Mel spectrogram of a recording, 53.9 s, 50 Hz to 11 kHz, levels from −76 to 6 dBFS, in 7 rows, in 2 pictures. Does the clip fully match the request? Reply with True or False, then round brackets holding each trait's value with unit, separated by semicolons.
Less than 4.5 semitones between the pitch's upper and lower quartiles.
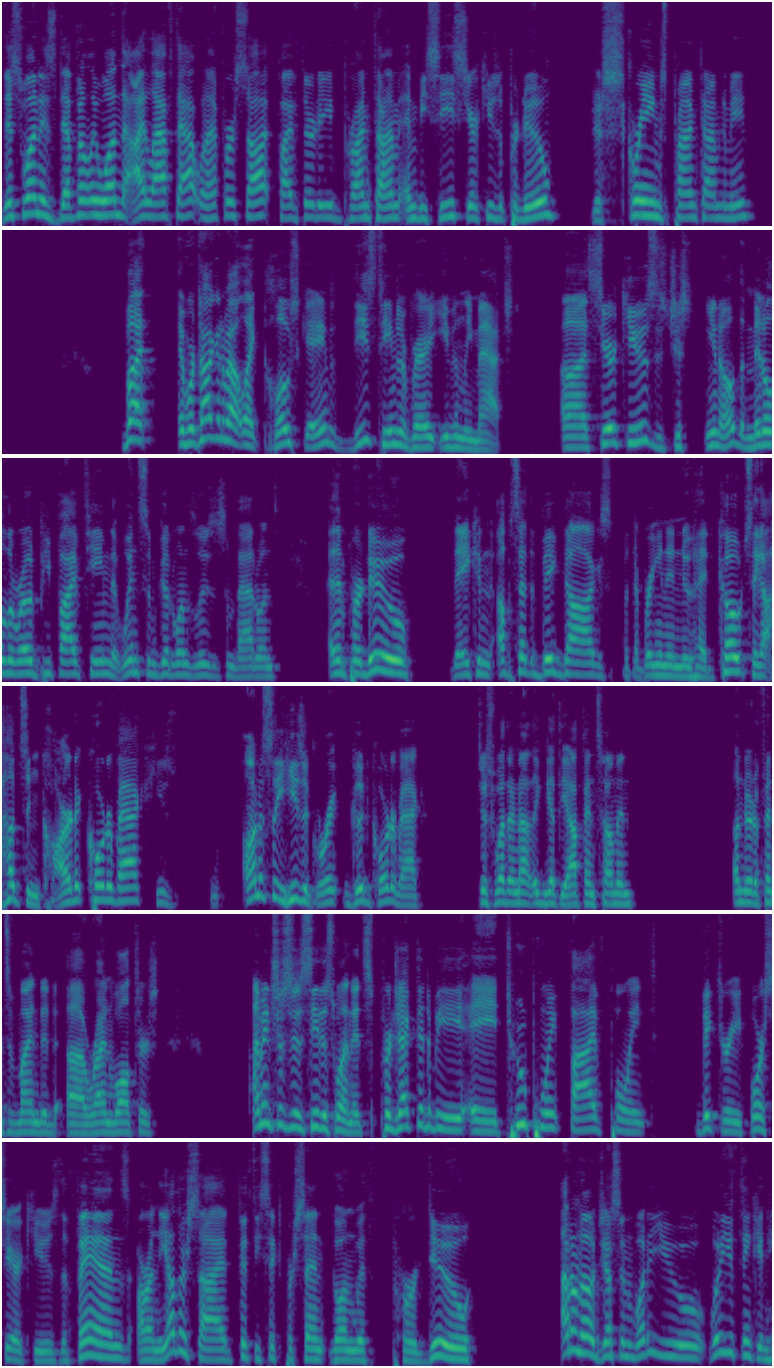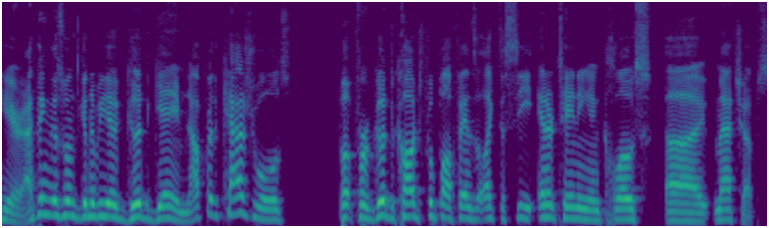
False (4.8 semitones)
